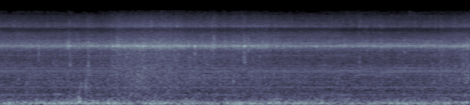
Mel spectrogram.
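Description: Wind buffeting the microphone in a heavy low rumble, over sea water washing around a small boat's stern. A faint steady high whine runs underneath.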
